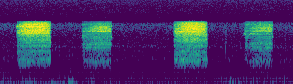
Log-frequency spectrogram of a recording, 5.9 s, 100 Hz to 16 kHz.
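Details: Four harsh hissing screeches from a barn owl nest in France holding a mother and four chicks, 30 August 2021. Loud and softer calls alternate, spaced one to two seconds apart.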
